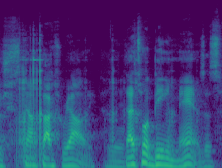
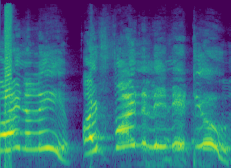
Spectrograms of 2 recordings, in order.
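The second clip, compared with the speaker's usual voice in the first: very high, very loud, slow, put-on Indian accent; 21 dB louder than usual. Retelling a stranger who came up to him thursday night, put-on indian accent. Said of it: "And like Indian accent".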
